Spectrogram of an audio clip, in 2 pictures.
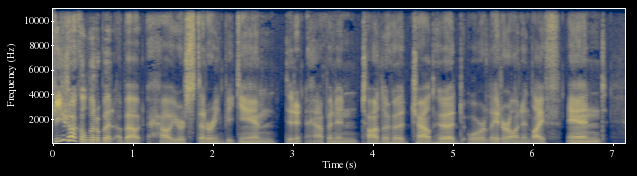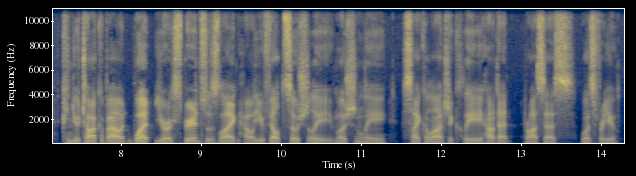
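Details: Adult male speaker; normal fluent speech.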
